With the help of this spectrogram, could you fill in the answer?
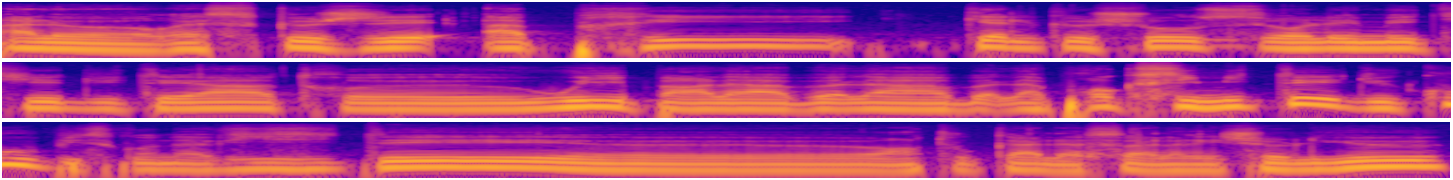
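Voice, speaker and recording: With a dry, close sound and no echo, a man speaks at a very slow pace with hardly any pauses, using a medium pitch, ordinary pitch variation and a dark, mellow tone. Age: 60s. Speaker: amateur actor and musician. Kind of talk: interview testimony. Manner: halting, many hesitations and repetitions.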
